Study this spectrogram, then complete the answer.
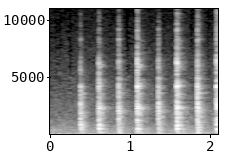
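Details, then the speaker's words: Suzuki DL1000/SV1000 OEM clutch basket, a 2014 basket with 40,000 miles, rocked by hand; about eight sharp metallic clunks, roughly four a second, worn basket bearing with heavy play compared with a new one. "that's already got quite a bit of slop at 15 000 miles"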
